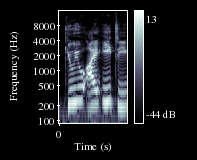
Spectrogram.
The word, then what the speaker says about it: quiet: ways to spell it quite means little or sum quiet means silence q-u-i-e-t is pronounced at quiet quite means q-u-i-t-e so choose the word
